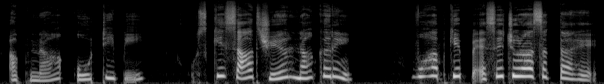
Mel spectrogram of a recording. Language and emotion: Urdu, fearful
